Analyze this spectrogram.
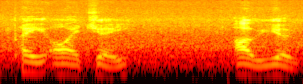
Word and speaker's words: Pigou: It's spelt P-I-G-O-U.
